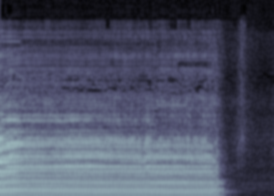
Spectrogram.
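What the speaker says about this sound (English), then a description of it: "So if I was to play this low foghorn sounding D" A low D sustained steadily on a wind instrument for about two seconds, a rich buzzy foghorn-like tone with strong overtones, loud and close, then cut off into a brief fading room tail.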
